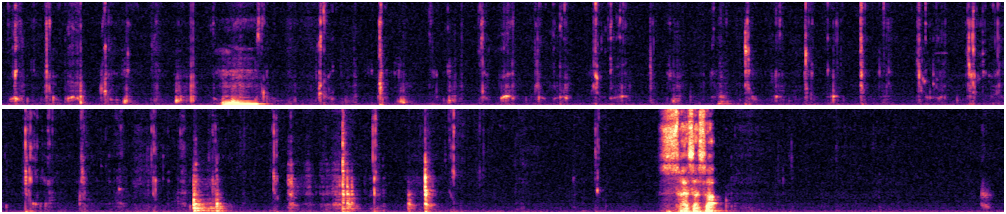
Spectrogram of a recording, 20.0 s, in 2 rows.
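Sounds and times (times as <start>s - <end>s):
wet chewing: 0.0s - 15.0s.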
